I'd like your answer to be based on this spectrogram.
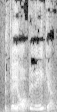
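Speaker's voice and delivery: high-pitched retold "who, me?"; taken aback. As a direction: question it in startled disbelief. Speaker unexpectedly told to preach.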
